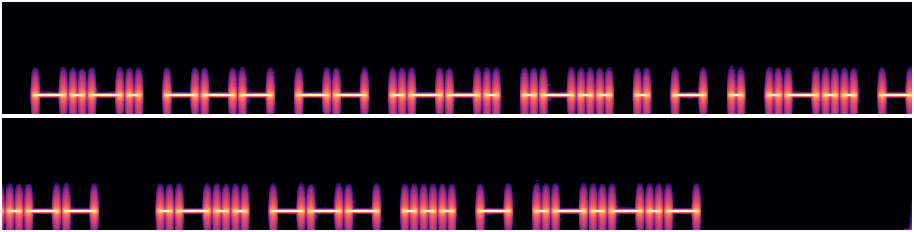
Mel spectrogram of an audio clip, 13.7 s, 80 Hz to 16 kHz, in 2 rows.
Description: Morse code, heard as a keyed tone, about 17 wpm, 700 Hz. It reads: COMPLETELY LOST.
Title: Additional Easy Phrases 17wpm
